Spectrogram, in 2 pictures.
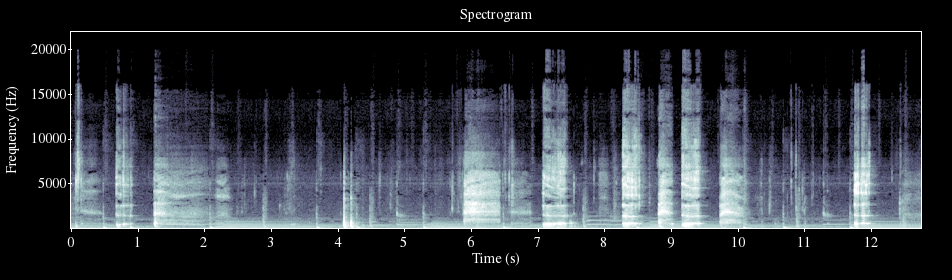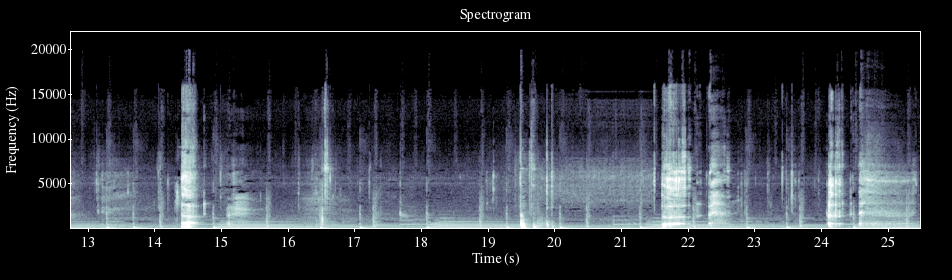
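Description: A long series of loud, drawn-out burps after drinking raspberry rosé soda, coming in close bursts with short quiet gaps, some stretched and throaty, heard up close.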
